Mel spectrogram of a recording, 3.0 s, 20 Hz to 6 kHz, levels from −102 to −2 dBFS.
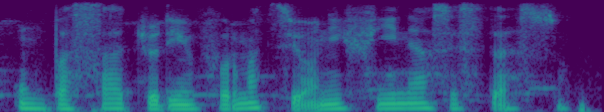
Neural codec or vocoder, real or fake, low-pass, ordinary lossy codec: none; real; 5.4 kHz; Opus, 32 kbps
